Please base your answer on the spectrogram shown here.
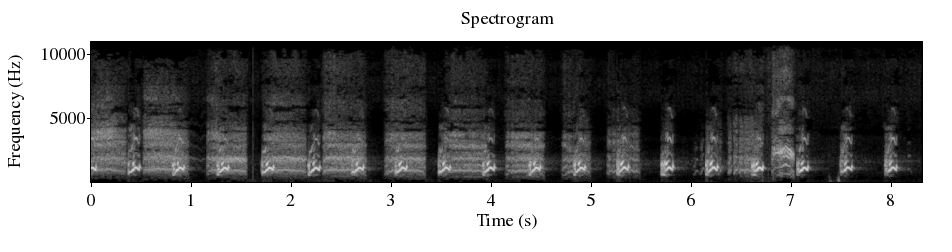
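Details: White-breasted waterhen lure sound: louder, broader, rasping croaks in a rapid repeated series, about two per second. The notes become shorter and more clipped toward the end, with a harsher, noisier tone than a clean call.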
